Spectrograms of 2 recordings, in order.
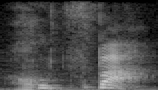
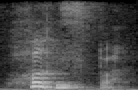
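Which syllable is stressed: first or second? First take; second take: second; first. First: The stress is on the second syllable. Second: The stress is on the first syllable. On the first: "You hit the second syllable" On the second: "in America, the accent's on the first syllable"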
